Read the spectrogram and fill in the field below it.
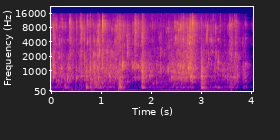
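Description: Boiling water pours from a kettle into a brewing mixture, a splashing, gurgling stream with uneven bursts and a few sharp clinks, close by and moderately quiet, ending abruptly.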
